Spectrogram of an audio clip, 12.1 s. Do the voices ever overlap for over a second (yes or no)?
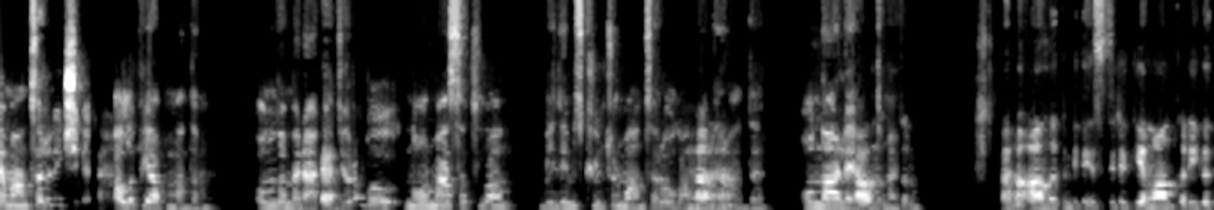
no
